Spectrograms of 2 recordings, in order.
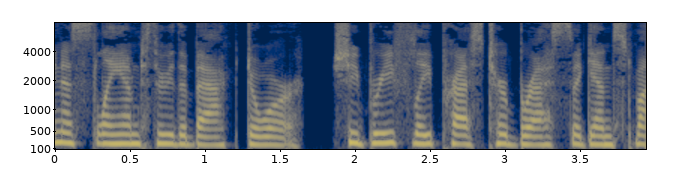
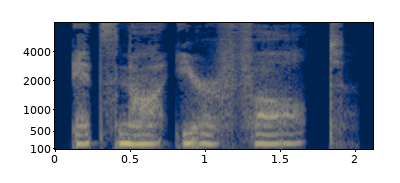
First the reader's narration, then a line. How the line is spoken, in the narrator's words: And I whispered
